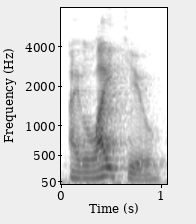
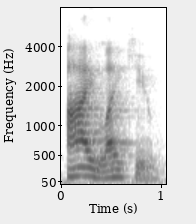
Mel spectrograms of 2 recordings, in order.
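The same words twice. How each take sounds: First: The word like is stressed. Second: The word I is stressed. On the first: The affection is genuine. "when we emphasize the word like" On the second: The speaker, not someone else, is the one who likes. "let's emphasize the word I"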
